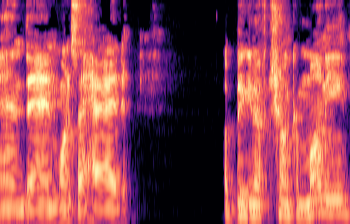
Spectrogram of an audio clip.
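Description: The speaker is a man. He has a Philadelphia accent. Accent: Philadelphia-area. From US Northeast (South Jersey). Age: 20s. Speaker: long-distance walker. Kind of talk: interview.

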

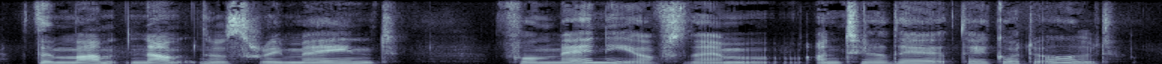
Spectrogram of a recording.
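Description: The woman's delivery is fairly slow. She talks with a German accent. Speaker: journalist. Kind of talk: interview.

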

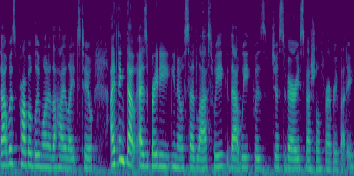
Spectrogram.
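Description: A plain, everyday voice from a woman with an American accent, medium pitch, ordinary pitch variation and a fairly quick pace. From New York, Queens. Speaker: dance mom, reality TV cast member. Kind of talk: casual chat.

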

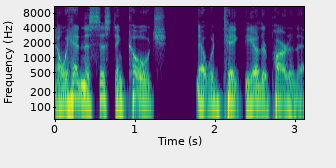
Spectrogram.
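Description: In a very clean recording with a silent background, a man speaks with an American accent and vocal fry. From northern Minnesota, Hibbing. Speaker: hockey commentator, former pro hockey player. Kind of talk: interview, casual storytelling.

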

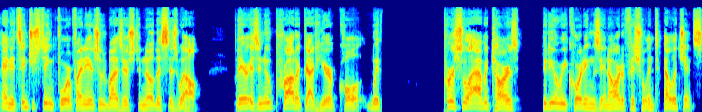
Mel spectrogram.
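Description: A man with an American accent, in a normal speaking voice at a fairly high pitch for a man, with ordinary pitch variation and a fairly quick pace, dry and close with no echo, on a very clean recording with a silent background. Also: very even loudness. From upstate New York. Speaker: tech company CEO. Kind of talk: interview.

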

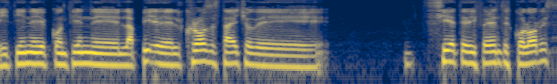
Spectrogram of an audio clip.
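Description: A man speaks very slowly in a fairly high, monotone, flat voice. The sound is dry and close, with no echo. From Ecuador. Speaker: restaurant chef. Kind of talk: interview explaining dishes.

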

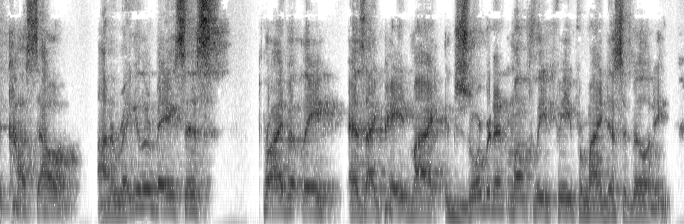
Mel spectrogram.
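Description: A man's fairly high voice at a moderate pace, with ordinary pitch variation, very even loudness and audible room echo. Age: 50s. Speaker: dental coach, former dentist. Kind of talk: interview. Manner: halting.

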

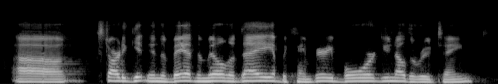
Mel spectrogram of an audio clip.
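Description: Using a Tennessee accent, a man speaks at a fairly quick pace with fairly high pitch and ordinary pitch variation. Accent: Southern US (Tennessee). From Nashville, Tennessee. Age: 60s. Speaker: business coach. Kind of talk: interview.

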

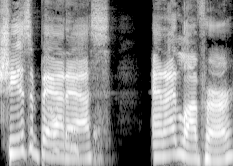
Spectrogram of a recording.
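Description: A woman with a bright, sharp tone and very wide pitch swings speaks at a fairly slow pace, recorded very cleanly against a silent background with a dry, close sound and no echo. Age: 50s. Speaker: comedian and podcast host. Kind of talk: casual chat. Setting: studio.

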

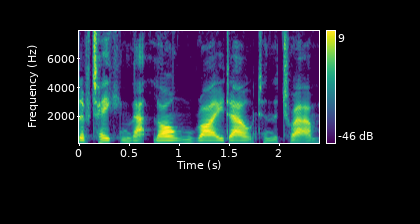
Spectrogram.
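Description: A woman with an English accent speaks at a moderate pace, recorded very cleanly against a silent background. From England. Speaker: fiction writer. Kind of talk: reading aloud. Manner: hesitant, many fillers.

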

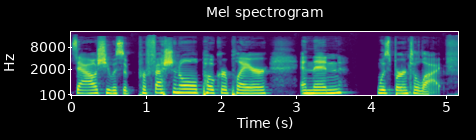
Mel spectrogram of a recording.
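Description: Fairly slow and flat, a woman speaks at a medium pitch with very even loudness in a very clean recording with a silent background. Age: 30s. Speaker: podcast host, news producer. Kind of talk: interview.

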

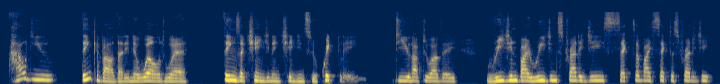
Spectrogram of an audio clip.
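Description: Here a man speaks with a high pitch. His pace is moderate. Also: ordinary pitch variation, quiet background. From Ghana. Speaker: podcast host. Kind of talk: interview.

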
